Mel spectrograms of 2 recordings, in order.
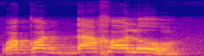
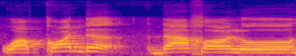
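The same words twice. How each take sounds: First: The first d merges into the next d. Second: The first d is said separately. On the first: The speaker calls it right. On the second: The speaker calls it wrong.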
